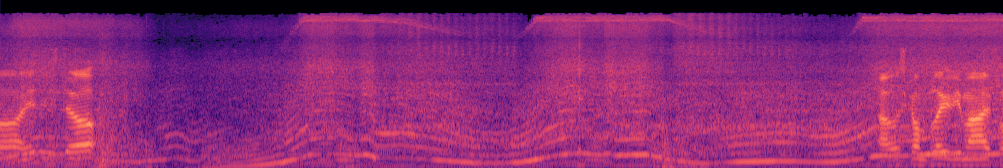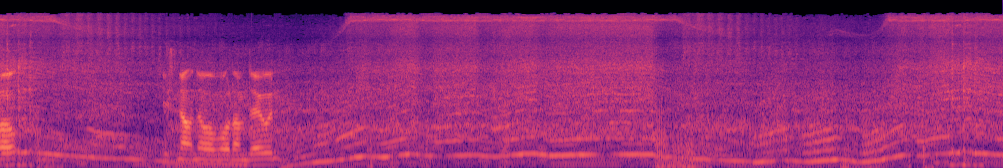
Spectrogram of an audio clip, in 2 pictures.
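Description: A car engine revs up and down loudly as the car drifts.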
